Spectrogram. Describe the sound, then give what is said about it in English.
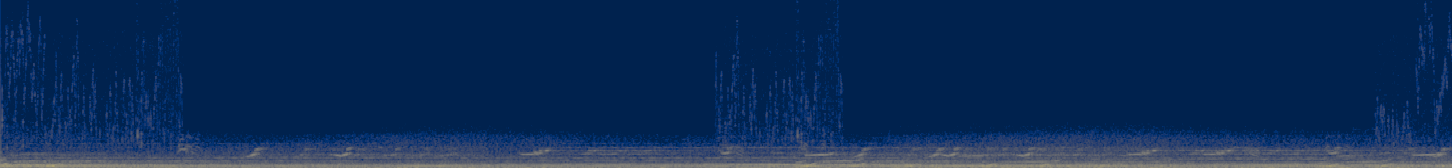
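Underwater whale song: drawn-out calls and rising, curving whistles drifting over a deep, steady low rumble, with no talking, just continuous echoing cries. “and allow the whales to take you on a journey through the oceans.”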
